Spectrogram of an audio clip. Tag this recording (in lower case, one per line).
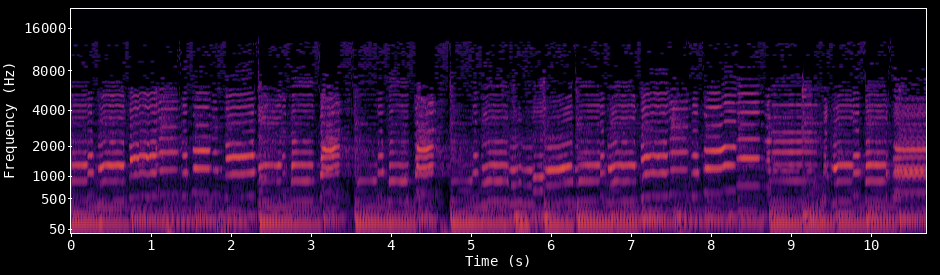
music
